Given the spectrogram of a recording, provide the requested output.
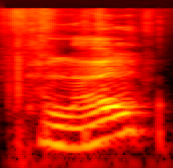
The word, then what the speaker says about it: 칼날: 4번 칼날. 표기는 칼날이지만 발음은 칼날 이렇게 해야 되겠지, 그지? 여기서 다 바뀐 게 뭐야? 니은이 리을로 교체됐네.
